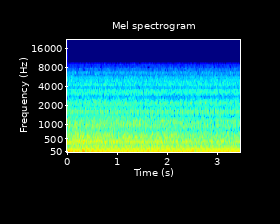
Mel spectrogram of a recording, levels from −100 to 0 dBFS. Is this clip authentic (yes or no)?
yes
